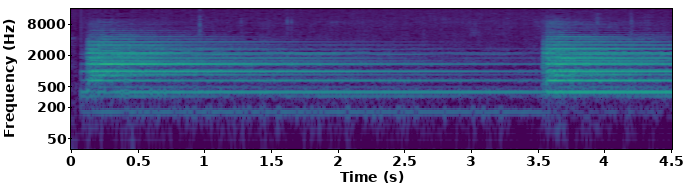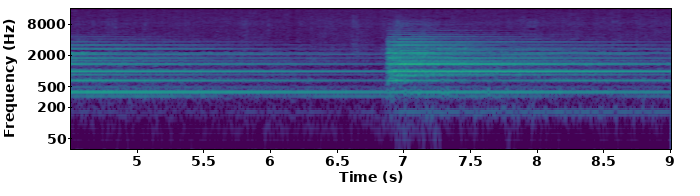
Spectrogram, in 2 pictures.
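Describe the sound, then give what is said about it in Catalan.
A muffled church bell tolling slowly at midnight: three evenly spaced strikes, each ringing with rich overtones and decaying gradually into the next. “A mitjanit, una campana sorda els va despertar. Era un repicar lent i parsimoniós.”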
